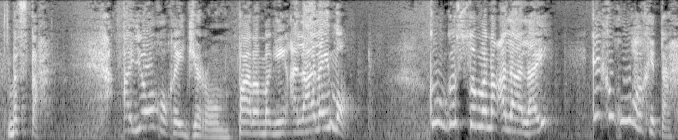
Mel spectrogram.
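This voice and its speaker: Stern wealthy mother, radio drama, high bright voice, emphatic, forbidding. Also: big pitch swings, normal speed, a little hiss or hum, heavily acted. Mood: indignant, refusing. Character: stern, status-conscious wealthy mother of a grown son. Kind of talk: Tagalog radio drama acting.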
